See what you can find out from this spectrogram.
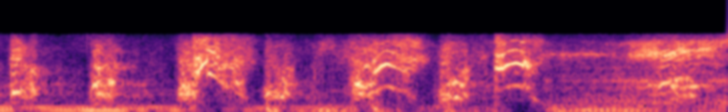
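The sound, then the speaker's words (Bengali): A dog barks and yips in several short, sharp bursts mixed with whining, loud throughout, over a low steady hum. “কিন্তু বিপত্তি ঘটল রাতে, যখন প্রথমবারের মতো কুকুরটাকে দেখলো টিয়ারা।”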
